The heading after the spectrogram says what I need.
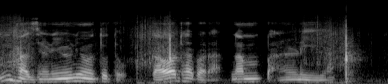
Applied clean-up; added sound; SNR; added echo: none; Domestic sounds, home sounds; 11 dB; none.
